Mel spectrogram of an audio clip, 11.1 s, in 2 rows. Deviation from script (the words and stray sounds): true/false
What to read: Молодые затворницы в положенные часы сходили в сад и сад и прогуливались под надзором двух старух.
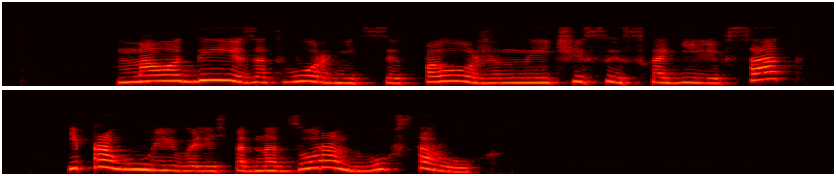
true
